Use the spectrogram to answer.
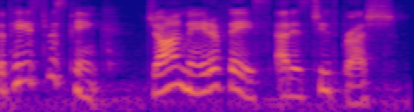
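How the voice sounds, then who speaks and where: A woman, a teacher, reading a children's book aloud in an expressive, animated way. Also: fairly high pitch, moderate pace.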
